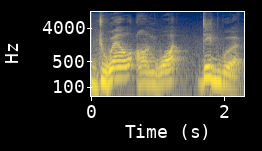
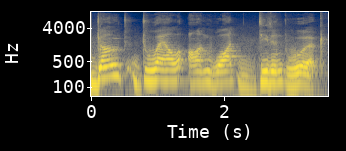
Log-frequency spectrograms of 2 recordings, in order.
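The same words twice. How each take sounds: First: Slow, "did" hit firmly in contrast; stress on DID. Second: Slow, with "don't" and "didn't" pressed hard; stress on DIDN'T. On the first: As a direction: punch "did work", the right focus. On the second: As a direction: lean on "didn't work", the wrong focus. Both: Shown as a demonstration.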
